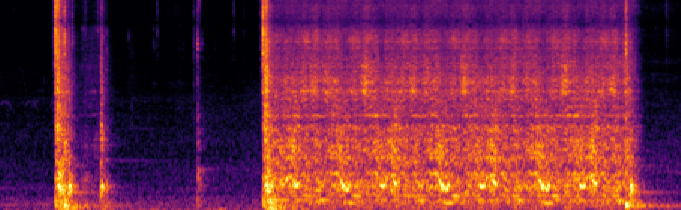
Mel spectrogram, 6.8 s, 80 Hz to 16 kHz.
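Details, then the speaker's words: 1965 Ford Mustang 289 V8 barn find, parked 29 years: starter cranks evenly about four seconds without catching while testing for coil spark; no spark, points may need more cleaning or replacement. "Still got nothing coming out of there. Have to do a little more cleaning or you might might have to get a uh a set of points even."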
